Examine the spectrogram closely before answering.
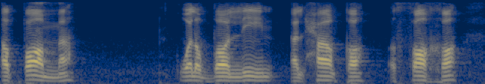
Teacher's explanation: فهذه مد لازم، مد لازم يمد ست حركات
